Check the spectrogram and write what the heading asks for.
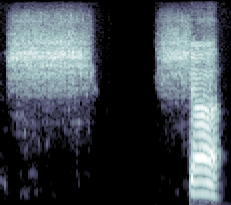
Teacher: bagian tengah lidah bertemu dengan langit-langit mulut atas dan ditekan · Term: shin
